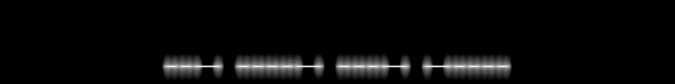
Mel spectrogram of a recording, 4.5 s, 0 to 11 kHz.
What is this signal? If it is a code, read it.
Morse code, heard as a keyed tone, about 25 wpm, 700 Hz. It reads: U4V6
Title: Four Challenging Letter-Number Combinations 25wpm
